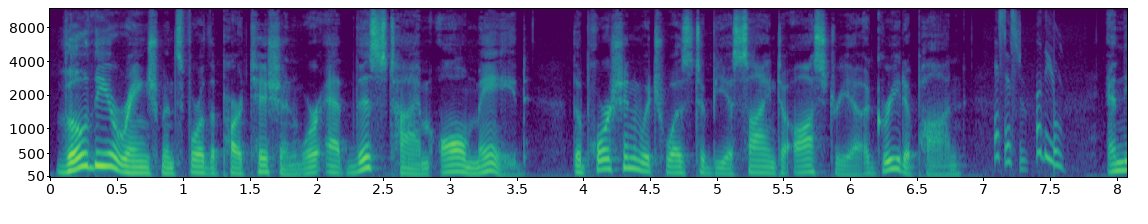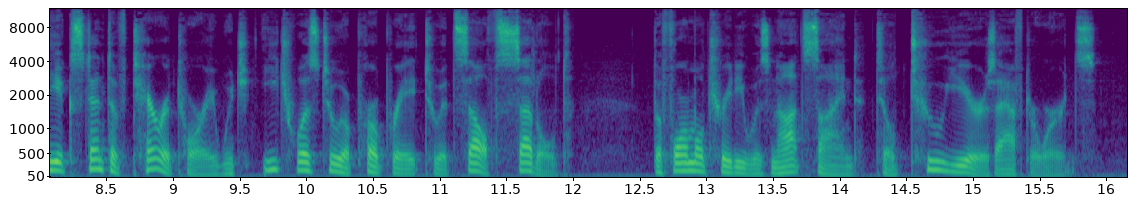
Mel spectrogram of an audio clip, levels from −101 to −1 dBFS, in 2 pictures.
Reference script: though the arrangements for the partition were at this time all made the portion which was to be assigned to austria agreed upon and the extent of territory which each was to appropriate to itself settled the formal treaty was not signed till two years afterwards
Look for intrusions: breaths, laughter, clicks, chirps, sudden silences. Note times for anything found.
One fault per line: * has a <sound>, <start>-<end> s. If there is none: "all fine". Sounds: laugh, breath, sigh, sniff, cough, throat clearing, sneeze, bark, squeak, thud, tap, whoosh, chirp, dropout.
* has a chirp, 7.1-7.6 s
